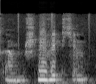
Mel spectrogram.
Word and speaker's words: Schneewittchen: inner Hermione and tell me that it's actually pronounced Schneewittchen.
